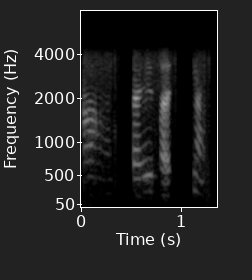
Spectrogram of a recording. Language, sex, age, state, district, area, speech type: Maithili, female, 45-60, Bihar, Muzaffarpur, rural, conversation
